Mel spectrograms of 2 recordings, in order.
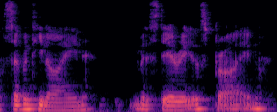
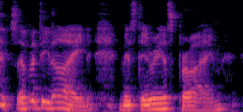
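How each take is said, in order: First: Bingo caller. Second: Slow, drawn-out bingo call; bingo caller. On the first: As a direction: call it out again, drawn out. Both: Shown as a demonstration. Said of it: "That's my bingo call now".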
